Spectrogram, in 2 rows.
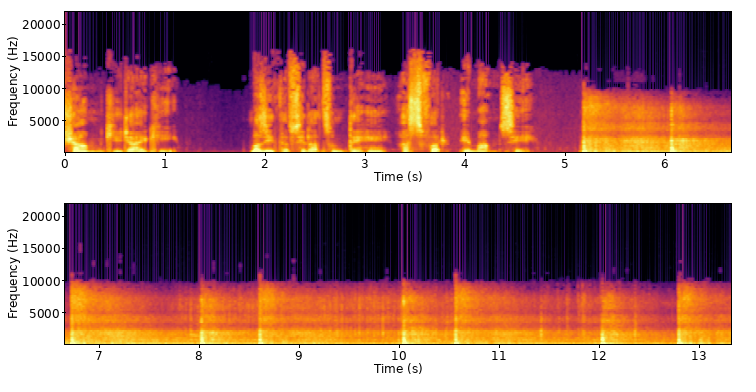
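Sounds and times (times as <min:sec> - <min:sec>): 
speech: 0:00.0 - 0:01.2, 0:01.8 - 0:04.8
fireworks bangs at a Fourth of July celebration in a lakeside park in Virginia: 0:05.2 - 0:13.3.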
